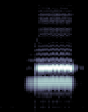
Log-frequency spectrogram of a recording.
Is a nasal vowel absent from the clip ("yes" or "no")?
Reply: yes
